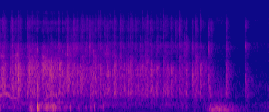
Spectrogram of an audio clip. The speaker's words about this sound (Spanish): Dele un aplauso, Señor.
